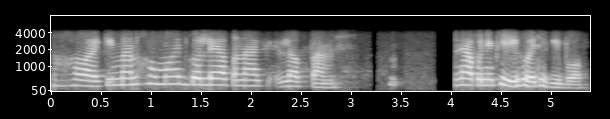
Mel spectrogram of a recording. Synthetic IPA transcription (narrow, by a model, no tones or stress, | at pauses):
ɦɔjkimanxɔmɔjɔtɡolɛapunaklɔɡ̚pam | anɛapunipʰiɹiɦojtʰak̬ibɔ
